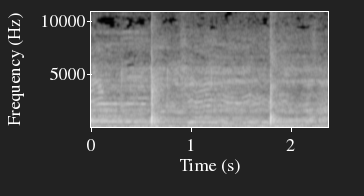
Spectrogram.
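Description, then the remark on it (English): Two sharp, crisp hand claps of praise land about a second apart, standing out clearly over a steady, soft tonal background with no talking. “Just give him a hand clap of praise.”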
